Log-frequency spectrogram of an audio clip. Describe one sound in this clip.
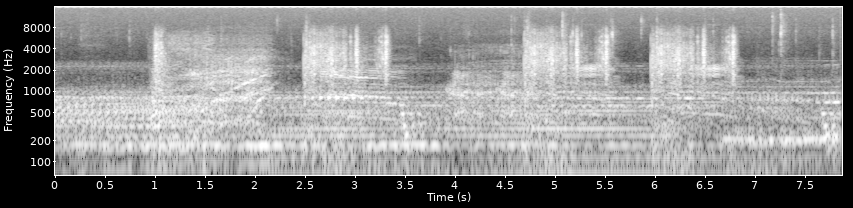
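Shotgun blasts boom from a video game.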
